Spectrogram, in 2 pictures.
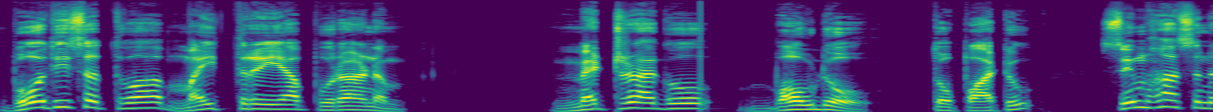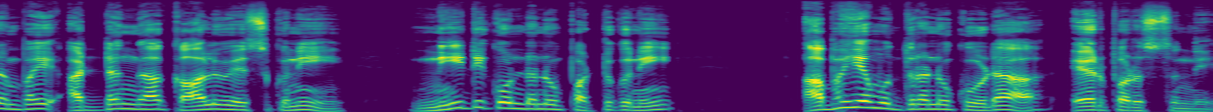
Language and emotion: Telugu, neutral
